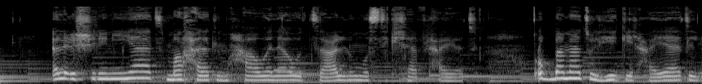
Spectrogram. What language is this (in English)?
Arabic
